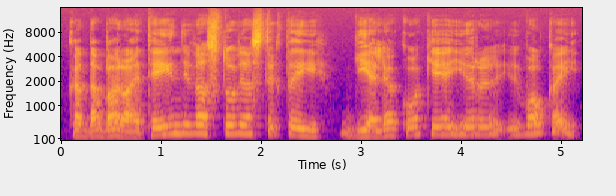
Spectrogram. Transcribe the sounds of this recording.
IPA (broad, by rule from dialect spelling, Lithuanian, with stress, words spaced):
ˈkɐt dɐˈbɐr ɐˈtʲɛɪn ɪ ʋʲɛstʊˈʋʲɛs tʲɪkˈtɐɪ ˈɡʲiɛlʲɛ ˈkoːkʲɛ ˈjɪr ɪ ʋoːˈkɐɪ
